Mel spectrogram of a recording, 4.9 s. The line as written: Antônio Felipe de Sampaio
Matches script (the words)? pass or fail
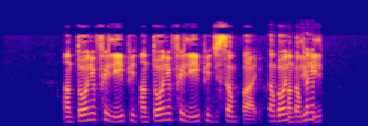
fail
